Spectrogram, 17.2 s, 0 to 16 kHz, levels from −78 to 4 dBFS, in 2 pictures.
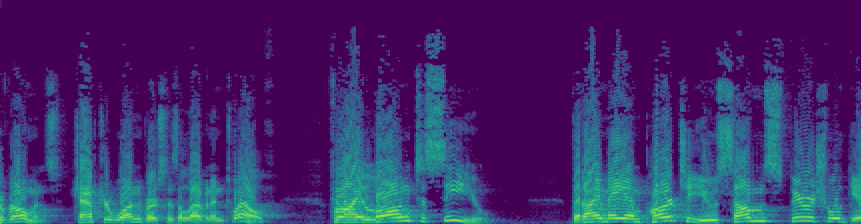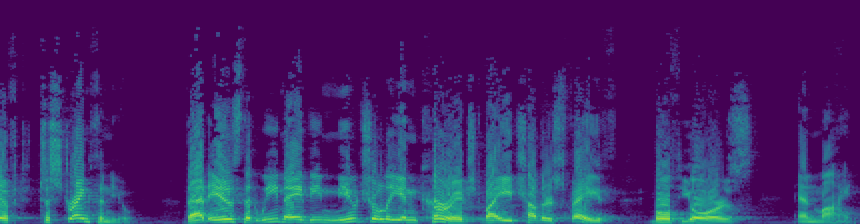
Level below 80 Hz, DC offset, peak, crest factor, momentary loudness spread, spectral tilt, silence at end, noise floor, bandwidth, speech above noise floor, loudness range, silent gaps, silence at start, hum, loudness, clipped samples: -60 dBFS; under 0.1%; -4 dBFS; 10 dB; 11 LU; -4 dB/octave; 0.1 s; -58 dBFS; 14 kHz; 45 dB; 3 LU; none; 0 s; none; -14 LUFS; under 0.1%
